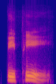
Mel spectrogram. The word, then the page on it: BP: American English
